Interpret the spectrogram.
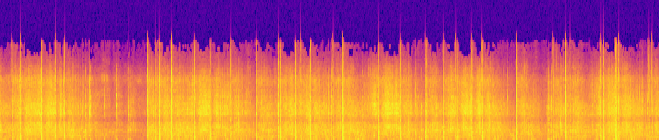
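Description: Fireworks display going off: rapid sharp bangs over continuous crackling, suddenly louder about three seconds in.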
